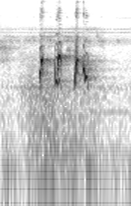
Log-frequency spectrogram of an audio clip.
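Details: Streak-eared bulbul song used to draw in wild birds, four rapid, bubbly, slurred notes after a faint lead-in, in a clean, quiet setting.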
